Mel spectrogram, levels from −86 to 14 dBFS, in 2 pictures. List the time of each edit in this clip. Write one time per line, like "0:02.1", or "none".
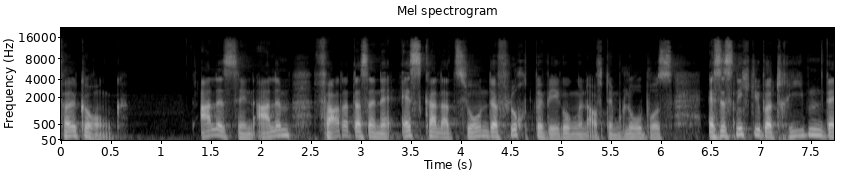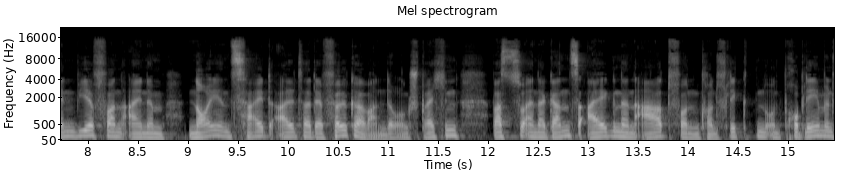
0:01.2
